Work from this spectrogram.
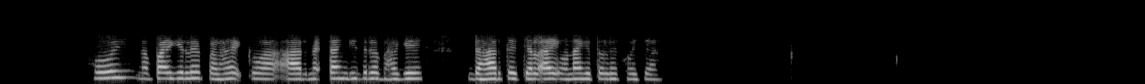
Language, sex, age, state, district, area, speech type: Santali, female, 18-30, West Bengal, Bankura, rural, conversation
